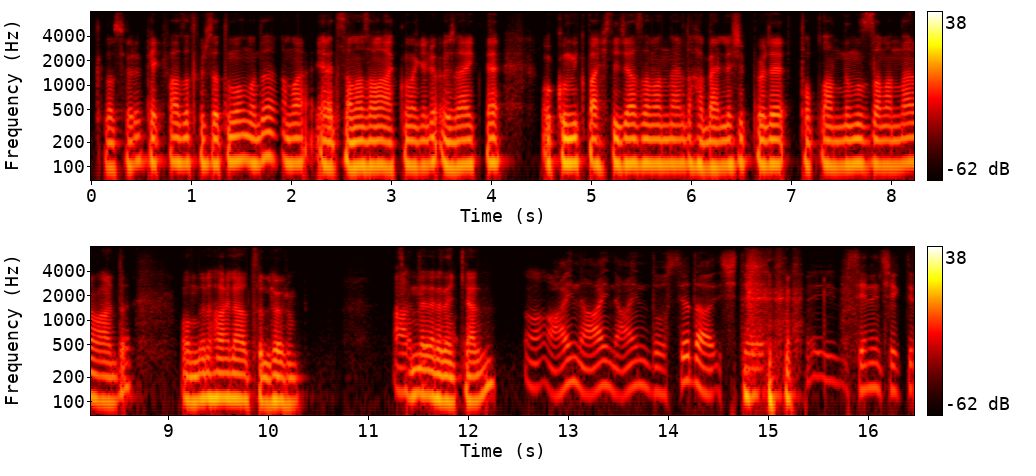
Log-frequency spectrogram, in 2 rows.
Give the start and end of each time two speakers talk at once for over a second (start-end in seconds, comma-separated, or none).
none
